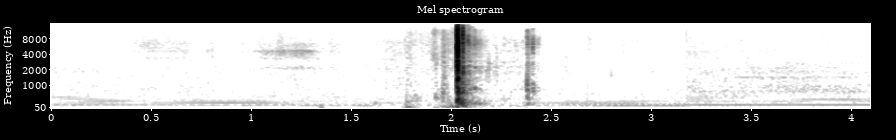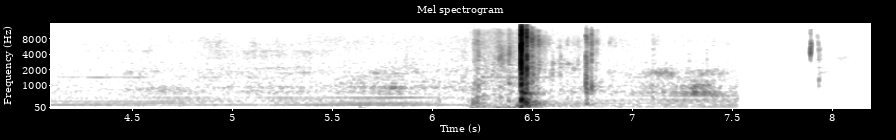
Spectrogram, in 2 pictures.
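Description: Two sharp thuds about four seconds apart as a 16-ounce weighted ball is thrown into a wall, each followed by a lighter knock just after. Soft background music with sustained chords runs underneath.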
